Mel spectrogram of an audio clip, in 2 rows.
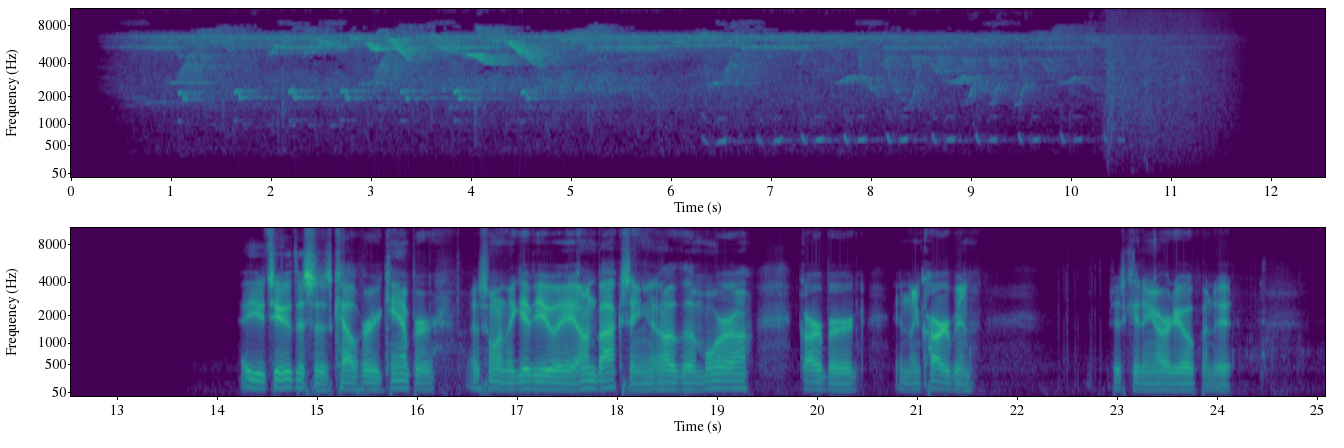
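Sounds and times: steady outdoor hiss: 0:00.4 - 0:10.2
low repeated bird chirps: 0:00.7 - 0:10.4.

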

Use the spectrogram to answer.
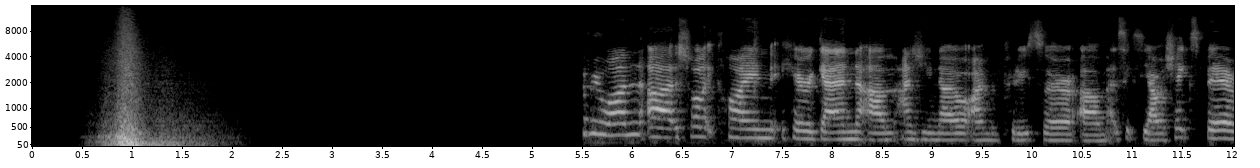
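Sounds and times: whoosh: 0:00.6 - 0:01.9
low rumble: 0:00.7 - 0:01.8.

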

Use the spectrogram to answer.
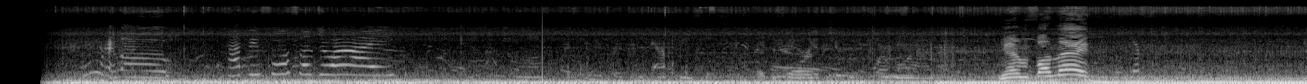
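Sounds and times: car engine rumble from inside: 0:00.4 - 0:13.0
faint voices: 0:00.6 - 0:12.0.

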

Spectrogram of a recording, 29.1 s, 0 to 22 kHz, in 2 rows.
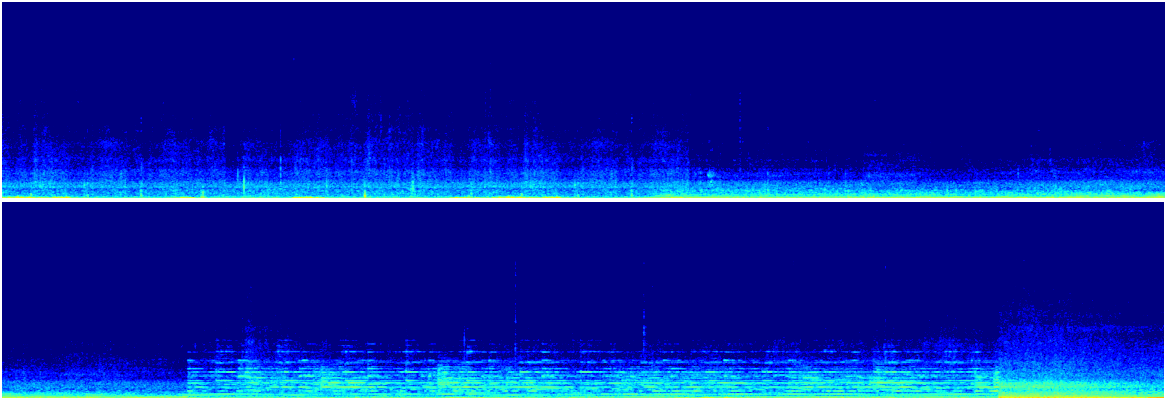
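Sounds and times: church bells ringing: 0:16.9 - 0:27.5
loud rushing rumble: 0:27.0 - 0:29.0.

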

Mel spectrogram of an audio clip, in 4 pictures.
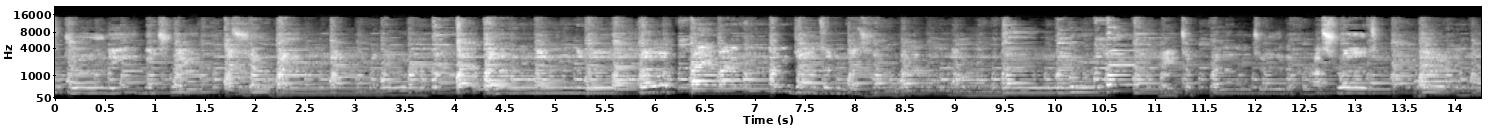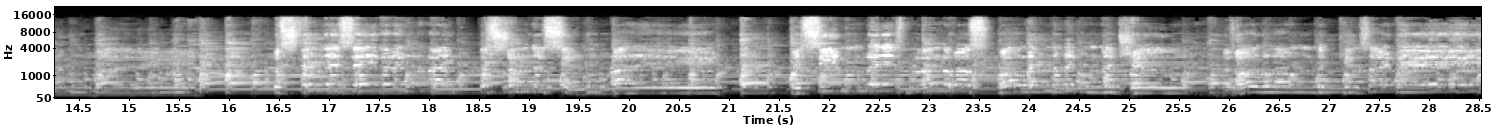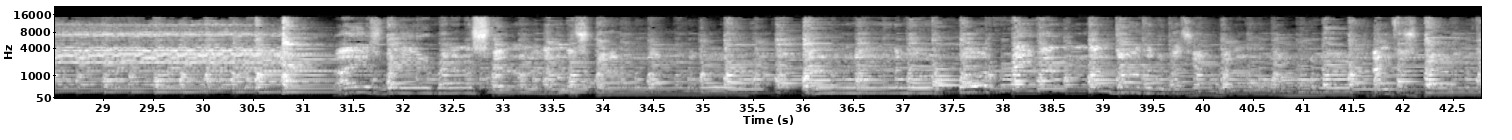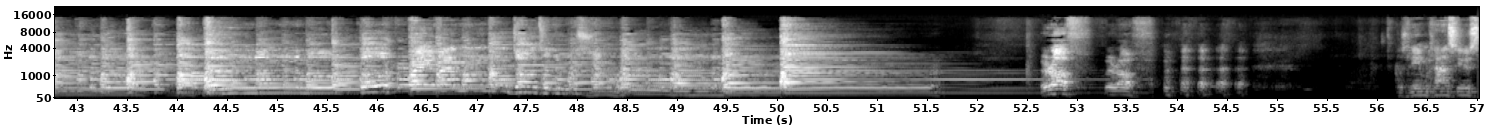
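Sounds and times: man singing: 0:00.0 - 0:51.6
banjo playing: 0:00.0 - 0:55.0.

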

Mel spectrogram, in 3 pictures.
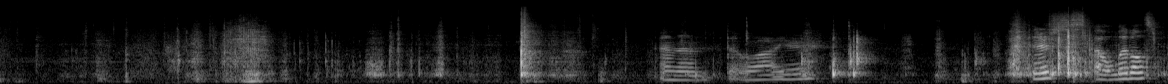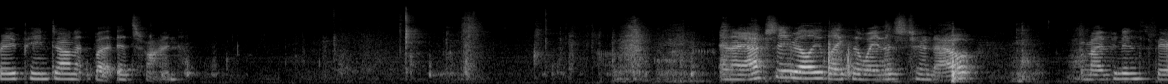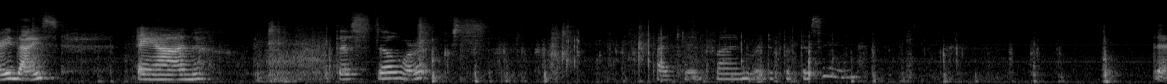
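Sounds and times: handling rustles and soft knocks: 0:00.0 - 0:12.1
masking tape tearing off wood: 0:01.7 - 0:04.6.

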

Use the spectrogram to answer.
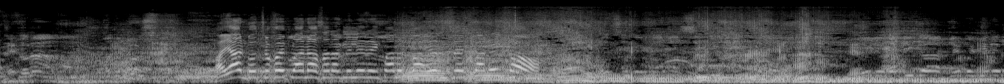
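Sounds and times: motocross bike engines revving: 0:00.0 - 0:10.0.

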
